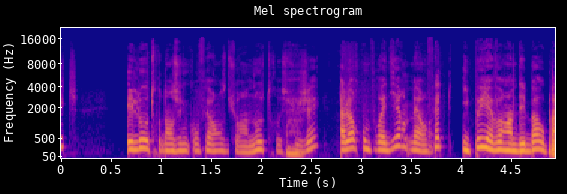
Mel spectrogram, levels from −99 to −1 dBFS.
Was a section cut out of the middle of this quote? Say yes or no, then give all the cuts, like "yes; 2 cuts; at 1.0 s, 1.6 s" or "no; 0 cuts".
yes; 2 cuts; at 1.7 s, 2.7 s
